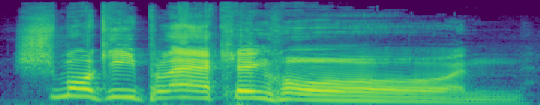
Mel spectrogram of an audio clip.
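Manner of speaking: slow, drawn-out grand announcement; announcer introduction. Acted. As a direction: roll out the name like a ring announcer. Introducing the guest on podcast.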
